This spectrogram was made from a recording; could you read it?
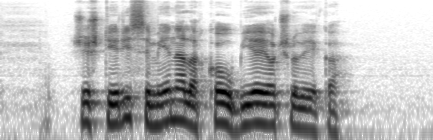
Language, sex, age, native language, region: Slovenian, male, 50-59, Slovenian, Central Slovenia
